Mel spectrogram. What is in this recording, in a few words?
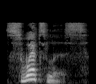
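"sweatless", British English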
